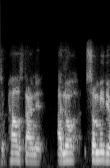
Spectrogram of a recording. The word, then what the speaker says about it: Palestine: I pronounce it Palestine.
